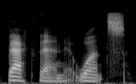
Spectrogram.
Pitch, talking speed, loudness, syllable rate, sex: 160 Hz, 175 wpm, -24 LUFS, 3.5 syllables/s, female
